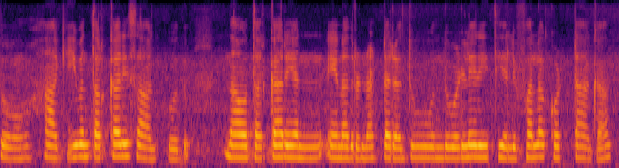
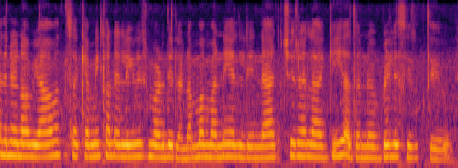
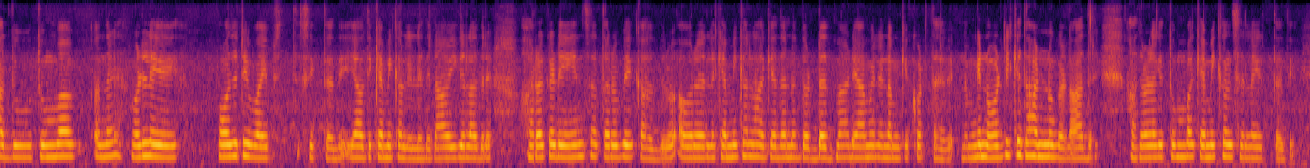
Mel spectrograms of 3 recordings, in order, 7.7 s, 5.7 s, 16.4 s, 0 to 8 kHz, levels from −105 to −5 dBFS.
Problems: none marked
